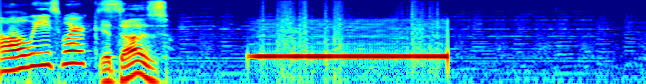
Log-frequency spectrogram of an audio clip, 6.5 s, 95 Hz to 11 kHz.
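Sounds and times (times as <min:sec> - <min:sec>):
speech: 0:00.0 - 0:01.8
electronic phone ring tone after dialing: 0:02.5 - 0:04.5.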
